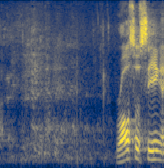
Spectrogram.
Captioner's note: participants laughing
